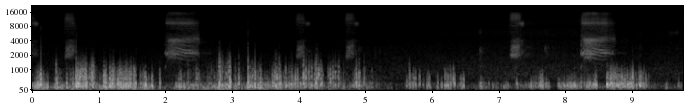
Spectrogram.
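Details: Talkative squirrel, his tail flicking with certain utterances, keeps up dense harsh chattering pulses for nearly ten seconds, broken by several short high-pitched wavering squeals.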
